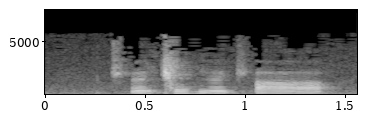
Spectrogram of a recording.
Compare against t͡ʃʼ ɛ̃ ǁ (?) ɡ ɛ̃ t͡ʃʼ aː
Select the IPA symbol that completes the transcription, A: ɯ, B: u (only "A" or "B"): B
